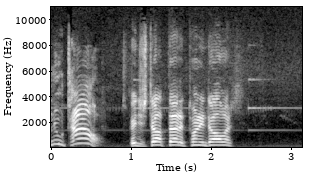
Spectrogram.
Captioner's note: bell ringing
